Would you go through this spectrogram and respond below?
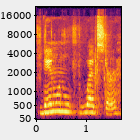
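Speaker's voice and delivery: usual speaking voice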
